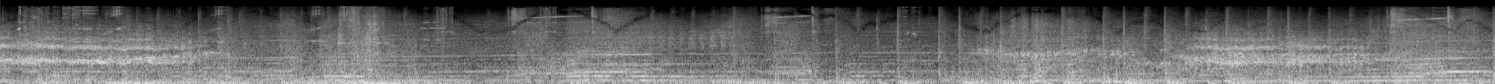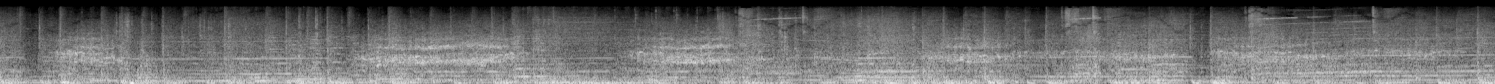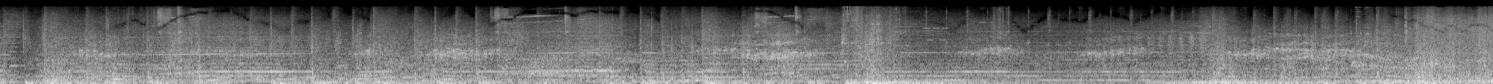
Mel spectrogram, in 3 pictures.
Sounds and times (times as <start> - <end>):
Music: 0.0 - 44.8.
